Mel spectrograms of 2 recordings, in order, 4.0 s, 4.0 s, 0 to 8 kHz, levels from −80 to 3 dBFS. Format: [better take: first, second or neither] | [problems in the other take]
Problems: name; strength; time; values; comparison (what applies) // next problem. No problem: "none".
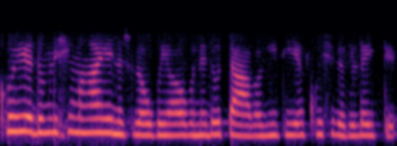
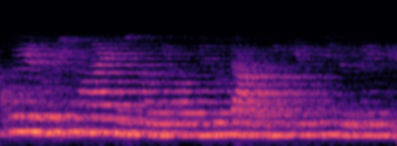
first | room echo; dies away in 2.1 s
